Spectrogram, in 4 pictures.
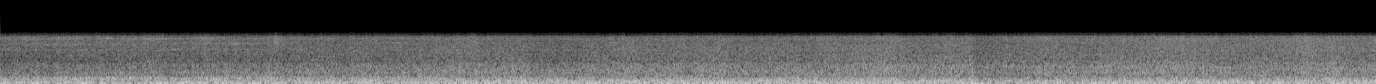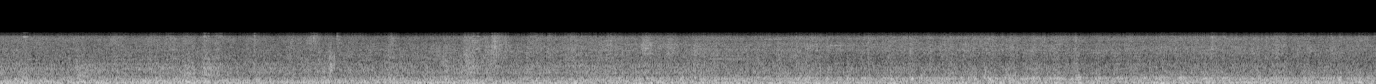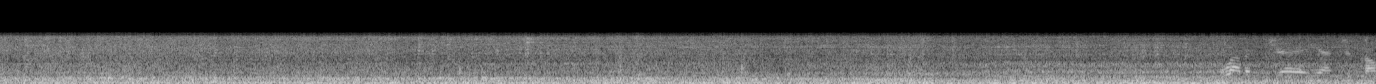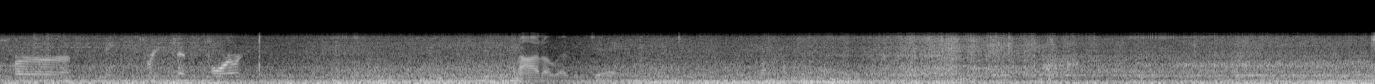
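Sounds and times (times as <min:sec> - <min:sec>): distant freight cars rolling: 0:00.0 - 0:55.0.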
